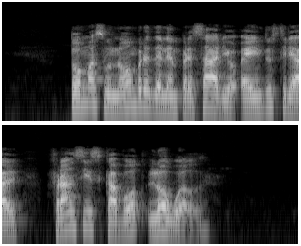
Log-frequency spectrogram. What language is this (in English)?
Spanish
